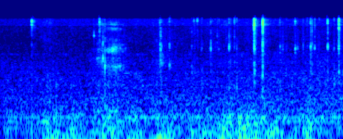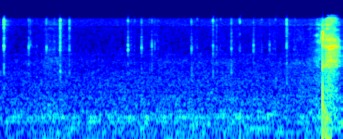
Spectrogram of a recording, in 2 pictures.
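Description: Typing on a computer keyboard, a steady run of light clicking keystrokes up close over a low background hum, with a brief louder rustle near the end.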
